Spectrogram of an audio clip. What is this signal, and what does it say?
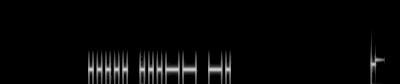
Morse code, heard as a keyed tone, about 28 wpm, 700 Hz. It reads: 53N
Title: Common Cut Numbers - 3-Digit 28wpm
